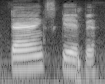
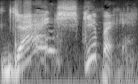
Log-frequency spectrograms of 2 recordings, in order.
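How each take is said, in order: First: High, silly put-on voice; a high cartoonish Dang Skippy; goofy catchphrase. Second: Drawn-out, high southern Dang Skippy; slow hammed-up southern drawl; southern accent. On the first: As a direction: blurt it in a goofy voice. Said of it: "Where'd that come from?". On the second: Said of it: "give it more of a southern accent there".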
